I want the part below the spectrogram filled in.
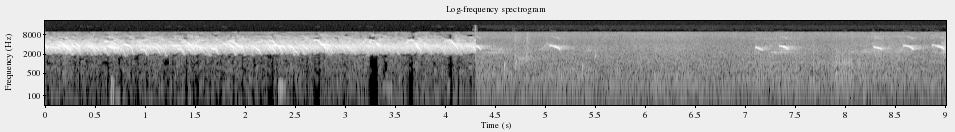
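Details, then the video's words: Chicks, some with their mother hen, first in a loud, dense chorus of shrill peeps, then after a cut only a few scattered single chirps against quiet. "Chicks (and Chirping)"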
